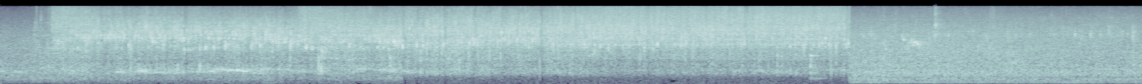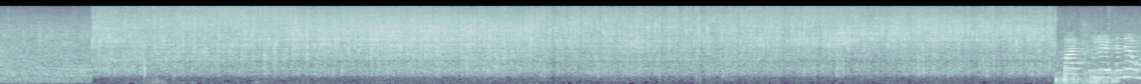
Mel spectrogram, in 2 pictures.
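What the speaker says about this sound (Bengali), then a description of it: "মাছগুলো এখানে উল্টে পাল্টে আমি হালকা করে ভেজে নিয়েছি" Pieces of rohu fish sizzle loudly in hot mustard oil in a wok, a dense continuous frying hiss that briefly softens midway as the fish are turned, then resumes strongly.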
